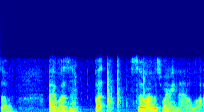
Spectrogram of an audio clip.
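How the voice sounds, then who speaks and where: A woman with a fairly low voice speaks at a fairly quick pace over noticeable background noise. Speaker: beauty vlogger. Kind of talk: product review. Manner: casual, chatty; fast.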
